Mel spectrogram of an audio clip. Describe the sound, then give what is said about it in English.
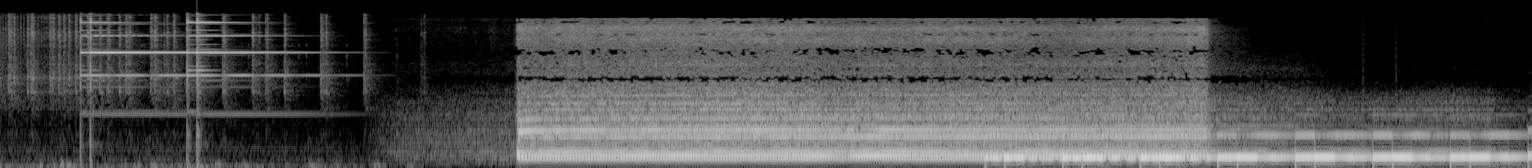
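Bright ringing chimes give way to a loud, harmonic-rich old factory steam whistle in the town of Corning, upstate New York, which still sounds four times a day, blasting steadily for several seconds, then settling into a lower sustained tone over a rhythmic mechanical thumping. “It's the old steam whistle that still goes off four times a day in the town of Corning in upstate New York, home to Corning Incorporated.”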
